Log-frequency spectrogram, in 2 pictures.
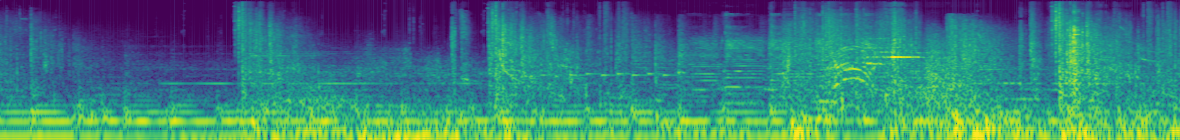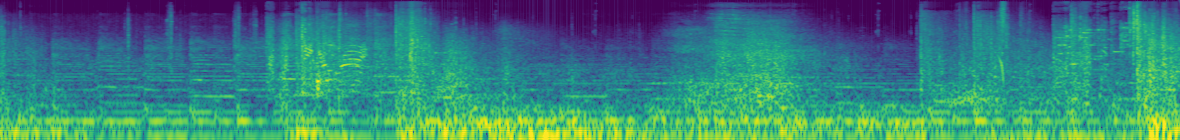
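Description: Dense video-game gunfire rattles through a shootout, bursts of shots, crashes and impacts piling up continuously, with voices shouting over the chaos.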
